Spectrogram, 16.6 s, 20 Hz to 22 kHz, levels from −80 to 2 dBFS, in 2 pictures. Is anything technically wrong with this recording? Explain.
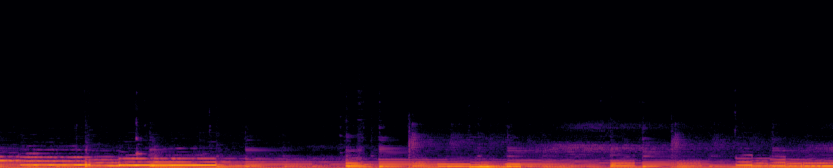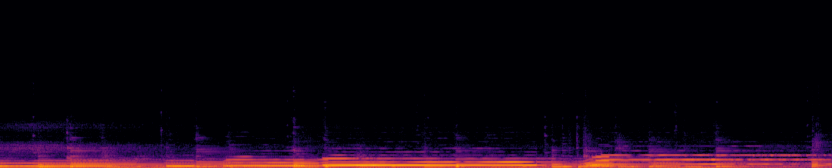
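No, nothing technically wrong can be heard here.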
